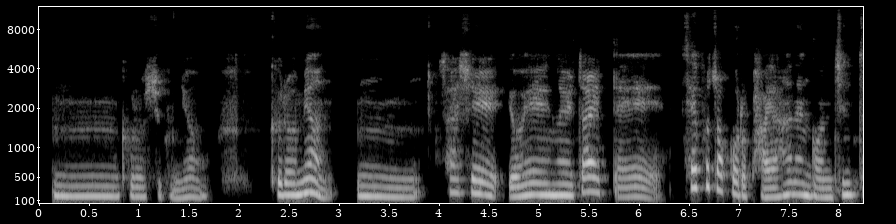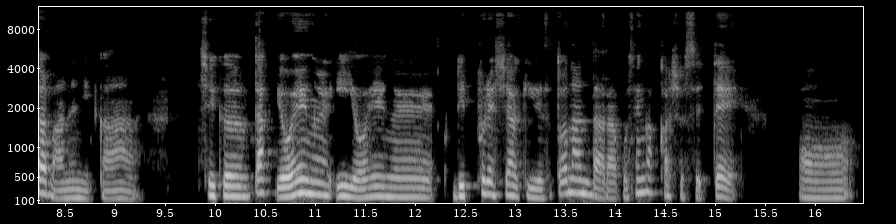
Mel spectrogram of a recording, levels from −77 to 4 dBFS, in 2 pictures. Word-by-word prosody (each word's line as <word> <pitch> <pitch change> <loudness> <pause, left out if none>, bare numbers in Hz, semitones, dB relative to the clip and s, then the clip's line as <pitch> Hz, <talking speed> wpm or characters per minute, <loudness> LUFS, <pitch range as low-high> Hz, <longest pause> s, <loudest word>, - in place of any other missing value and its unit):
음 170 -1 -1
그러시군요. 165 -1 -6 0.6
그러면 200 +2 +2 0.3
음 165 -3 -2 0.3
사실 230 -6 0
여행을 190 +2 +3
짤 245 +2 +4
때 160 -3 -4 0.2
세부적으로 275 - +1
봐야 155 +1 0
하는 195 +2 0
건 155 -2 -2
진짜 195 +5 +2
많으니까 135 -3 -4 0.6
지금 175 -2 +3
딱 230 0 +2
여행을 195 +4 +6
이 175 -1 +3
여행을' 160 0 0 0.2
리프레시 190 +4 +1
하기 175 -3 -1
위해서 150 +4 -3
떠난다.'라고 195 -12 0
생각하셨을 195 -7 -4
때 160 -6 0 0.6
어 145 0 -4
175 Hz, 235 characters per minute, -23 LUFS, 160-200 Hz, 0.6 s, 여행을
